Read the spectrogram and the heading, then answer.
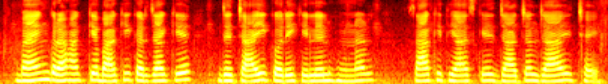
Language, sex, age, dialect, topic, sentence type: Magahi, female, 51-55, Western, banking, statement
